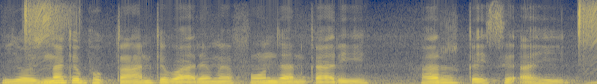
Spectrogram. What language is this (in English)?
Chhattisgarhi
